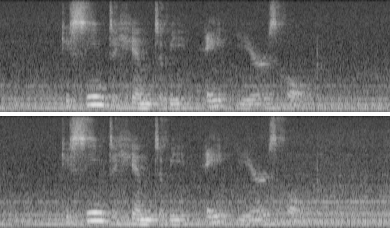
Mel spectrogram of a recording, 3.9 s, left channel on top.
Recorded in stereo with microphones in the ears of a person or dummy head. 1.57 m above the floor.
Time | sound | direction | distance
0.6 | a man speaking | 5° left (ahead or behind) | 2.5 m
